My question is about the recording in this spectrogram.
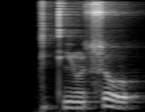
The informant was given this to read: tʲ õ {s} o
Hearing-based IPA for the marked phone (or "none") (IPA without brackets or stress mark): s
